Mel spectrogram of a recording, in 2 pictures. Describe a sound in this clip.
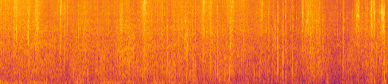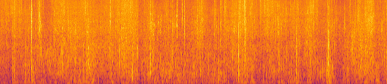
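Twigs and branches snap and rustle as people push through brush.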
